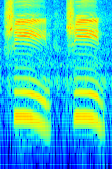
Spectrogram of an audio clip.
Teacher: शीन ज़बान के दरमियाने हिस्से और तालु के दरमियाने हिस्से से ये शीन अदा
